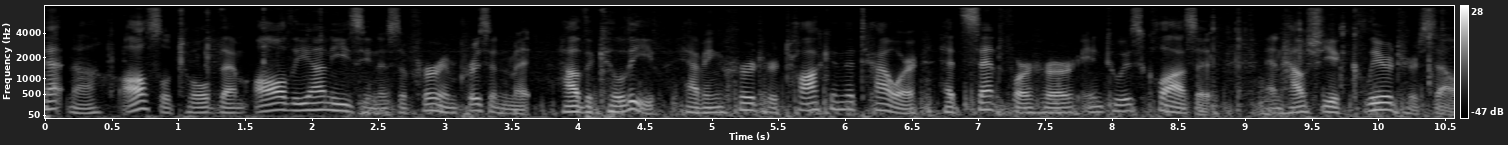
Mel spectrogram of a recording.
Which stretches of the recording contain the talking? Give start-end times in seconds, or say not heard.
0.0-10.5.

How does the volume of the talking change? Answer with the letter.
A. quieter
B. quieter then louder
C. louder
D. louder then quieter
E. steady
E.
